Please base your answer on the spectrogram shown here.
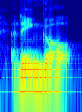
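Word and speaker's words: りんご: In my pronunciation, it's Ringo, but in Japanese, it'd be like Ringo.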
